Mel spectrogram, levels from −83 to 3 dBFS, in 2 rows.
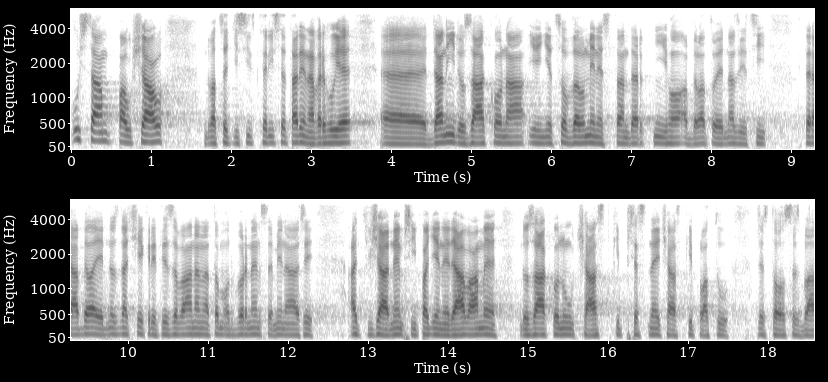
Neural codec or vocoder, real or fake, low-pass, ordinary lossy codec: none; real; 5.4 kHz; Opus, 24 kbps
